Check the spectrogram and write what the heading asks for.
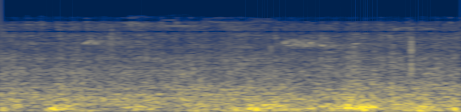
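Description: Wind buffeting the microphone of a moving bicycle, a steady rush with irregular low thumps from gusts and the ride.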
